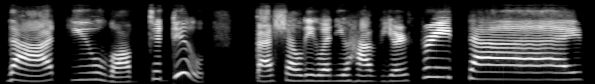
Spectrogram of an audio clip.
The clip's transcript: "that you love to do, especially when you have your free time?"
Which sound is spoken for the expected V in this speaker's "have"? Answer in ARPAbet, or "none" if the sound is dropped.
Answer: V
